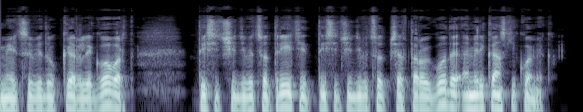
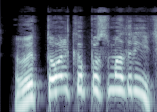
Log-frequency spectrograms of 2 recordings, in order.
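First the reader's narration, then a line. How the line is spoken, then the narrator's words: Exclamation. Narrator (Russian): воскликнул Мел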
